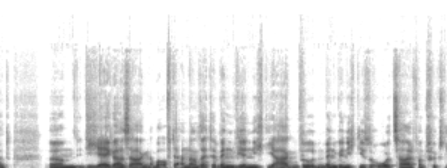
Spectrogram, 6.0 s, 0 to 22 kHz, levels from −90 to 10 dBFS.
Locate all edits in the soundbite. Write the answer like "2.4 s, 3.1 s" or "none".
none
